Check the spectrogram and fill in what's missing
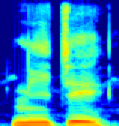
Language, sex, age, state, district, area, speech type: Hindi, male, 18-30, Uttar Pradesh, Ghazipur, rural, read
